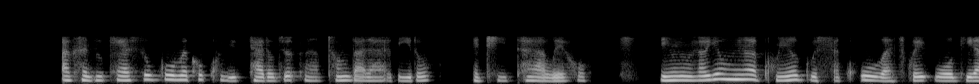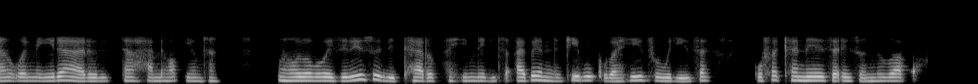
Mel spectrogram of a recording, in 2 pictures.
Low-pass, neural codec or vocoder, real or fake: 3.6 kHz; codec, 16 kHz, 0.5 kbps, FunCodec, trained on Chinese and English, 25 frames a second; fake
